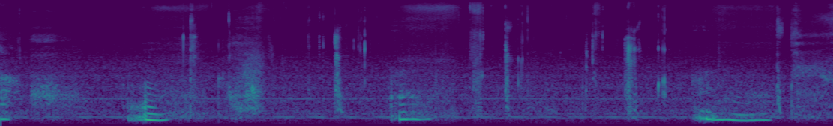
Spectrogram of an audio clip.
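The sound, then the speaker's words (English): Wet licking and mouth sounds, with many soft irregular smacks and clicks and a few faint vocal sounds between them. “If I start to lick it. Will that wake you up?”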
